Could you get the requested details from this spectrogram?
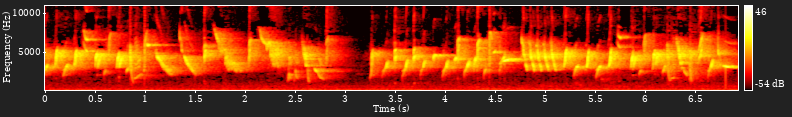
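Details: Sustained European goldfinch song: busy, tinkling twitters and slurred chirps with one short break midway, then resuming just as lively.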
